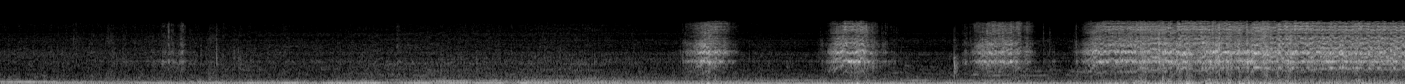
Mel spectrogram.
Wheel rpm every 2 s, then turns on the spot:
0, 0, 0, 20, 30, 70, 160.
none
